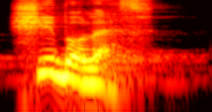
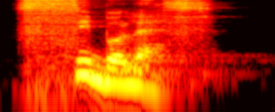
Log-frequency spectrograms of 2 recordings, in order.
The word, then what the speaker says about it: Shibboleth: They can't make the SH sound. No matter how they try, it comes out as a soft S. So they say to them, say the word Shibboleth. And they say Sibboleth.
